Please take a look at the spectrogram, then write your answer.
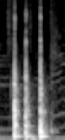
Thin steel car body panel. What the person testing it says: kalau ada isi pasti beda rasanya pasti beda ketukannya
